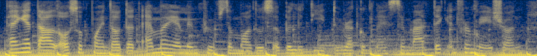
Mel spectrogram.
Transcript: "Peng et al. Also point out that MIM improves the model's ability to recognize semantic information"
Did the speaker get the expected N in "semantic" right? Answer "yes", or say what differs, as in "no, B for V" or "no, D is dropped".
no, N is dropped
